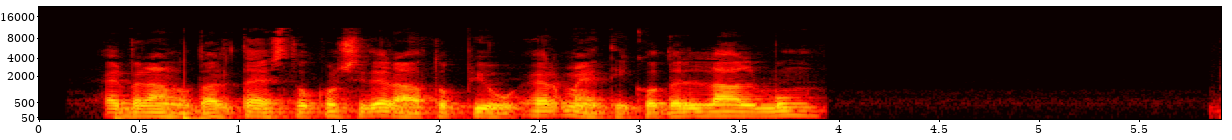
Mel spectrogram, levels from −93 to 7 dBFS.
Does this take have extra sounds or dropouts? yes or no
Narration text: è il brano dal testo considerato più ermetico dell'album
no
